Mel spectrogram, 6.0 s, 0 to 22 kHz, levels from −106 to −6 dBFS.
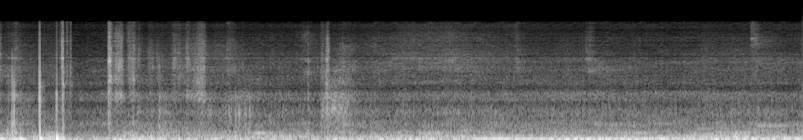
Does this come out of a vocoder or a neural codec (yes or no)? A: yes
